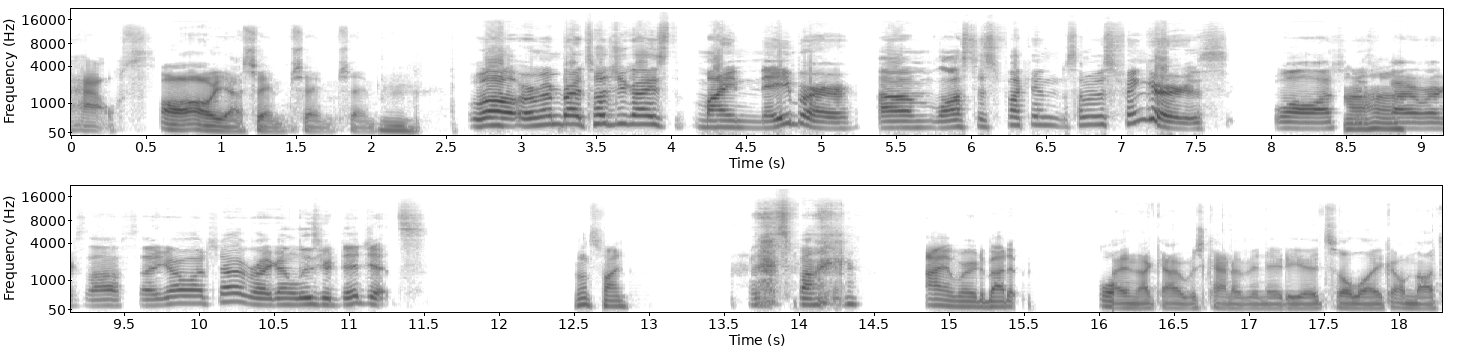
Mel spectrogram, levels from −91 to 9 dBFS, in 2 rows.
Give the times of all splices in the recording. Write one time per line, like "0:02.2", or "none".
0:16.1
